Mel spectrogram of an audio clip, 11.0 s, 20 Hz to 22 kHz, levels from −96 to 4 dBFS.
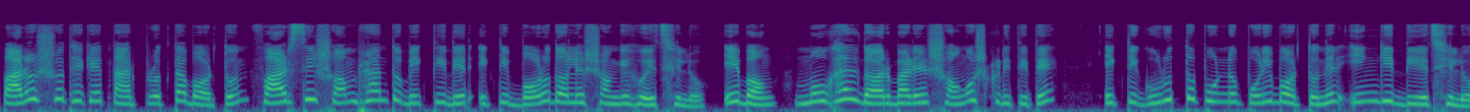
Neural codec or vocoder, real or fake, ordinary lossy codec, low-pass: none; real; none; 9.9 kHz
